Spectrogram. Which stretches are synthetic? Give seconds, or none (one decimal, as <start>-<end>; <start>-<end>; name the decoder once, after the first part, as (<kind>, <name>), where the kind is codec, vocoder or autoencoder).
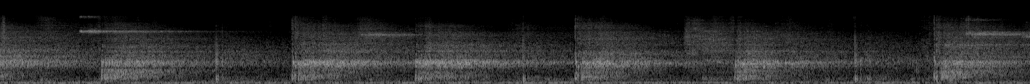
6.5-7.9 (codec, SNAC)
